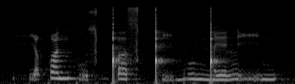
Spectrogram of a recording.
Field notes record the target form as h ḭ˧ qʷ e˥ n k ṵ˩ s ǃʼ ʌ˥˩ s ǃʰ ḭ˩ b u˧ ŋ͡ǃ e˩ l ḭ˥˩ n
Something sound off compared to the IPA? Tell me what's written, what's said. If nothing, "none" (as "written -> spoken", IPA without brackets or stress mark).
none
